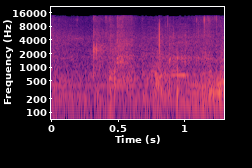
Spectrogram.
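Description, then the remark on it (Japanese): A few footsteps tap along a stone-paved street at an unhurried walking pace, fairly quiet, with faint outdoor background noise; walking the stone-paved road of Kanayamachi in Takaoka, Japan, an old street lined with lattice-fronted traditional houses. “これ石畳のね石畳の道なんですけど僕今歩いてるのが”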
